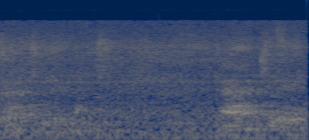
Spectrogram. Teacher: Lateral release, badly, badly.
